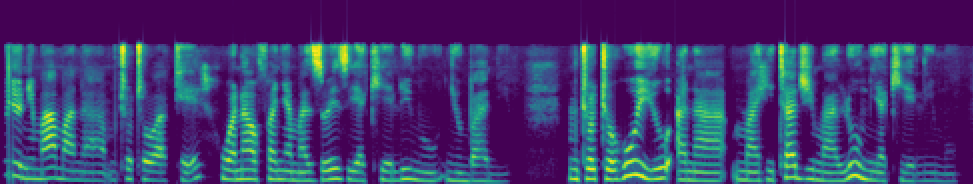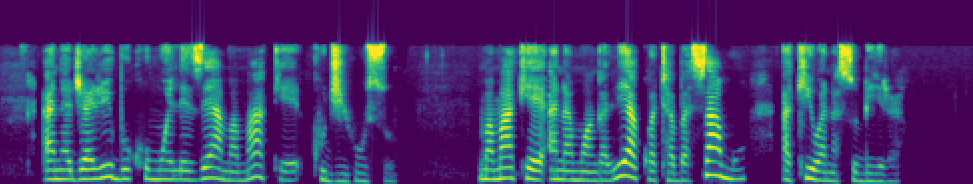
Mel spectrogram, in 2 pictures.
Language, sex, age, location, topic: Swahili, female, 25-35, Nairobi, education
